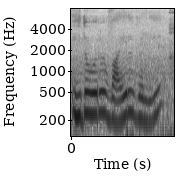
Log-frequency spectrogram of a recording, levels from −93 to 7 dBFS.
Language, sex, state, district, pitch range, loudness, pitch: Tamil, female, Tamil Nadu, Kanyakumari, 210-255 Hz, -12 LUFS, 240 Hz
